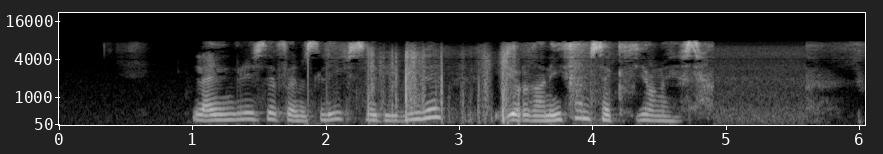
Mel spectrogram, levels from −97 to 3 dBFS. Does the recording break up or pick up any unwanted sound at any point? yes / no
no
